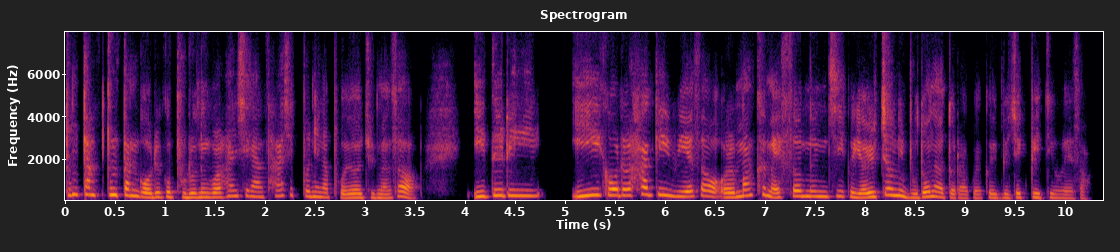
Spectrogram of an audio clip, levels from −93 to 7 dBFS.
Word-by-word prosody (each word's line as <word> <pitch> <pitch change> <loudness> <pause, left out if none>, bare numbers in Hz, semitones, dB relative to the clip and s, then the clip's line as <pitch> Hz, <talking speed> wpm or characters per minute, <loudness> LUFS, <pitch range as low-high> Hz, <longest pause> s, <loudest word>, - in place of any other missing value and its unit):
뚱탕뚱땅 315 -3 +2
거리고 210 +1 +2
부르는 205 -1 -1
걸 205 +3 0
1 255 - -3
시간 245 -4 -3
40 275 +4 -9
분이나 230 -4 -2
보여주면서 180 +3 -2 0.5
이들이 270 +3 0 0.3
이거를 290 +3 +4
하기 305 -5 +1
위해서 240 +1 +1
얼만큼 260 +9 0
애썼는지 245 +3 0
그 220 -3 -1
열정이 225 +9 +3
묻어나더라고요 185 -5 -2
그 180 - -6
뮤직비디오에서. 175 -3 -6
235 Hz, 335 characters per minute, -24 LUFS, 195-275 Hz, 0.5 s, 이거를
